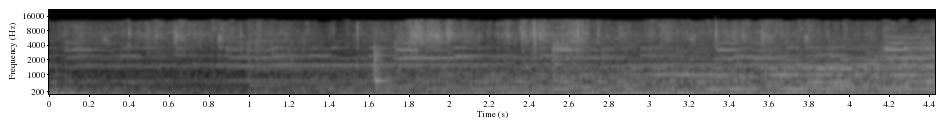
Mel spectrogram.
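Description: Background score of a television drama: many sustained held tones over a hissing, rain-like wash of sound.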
